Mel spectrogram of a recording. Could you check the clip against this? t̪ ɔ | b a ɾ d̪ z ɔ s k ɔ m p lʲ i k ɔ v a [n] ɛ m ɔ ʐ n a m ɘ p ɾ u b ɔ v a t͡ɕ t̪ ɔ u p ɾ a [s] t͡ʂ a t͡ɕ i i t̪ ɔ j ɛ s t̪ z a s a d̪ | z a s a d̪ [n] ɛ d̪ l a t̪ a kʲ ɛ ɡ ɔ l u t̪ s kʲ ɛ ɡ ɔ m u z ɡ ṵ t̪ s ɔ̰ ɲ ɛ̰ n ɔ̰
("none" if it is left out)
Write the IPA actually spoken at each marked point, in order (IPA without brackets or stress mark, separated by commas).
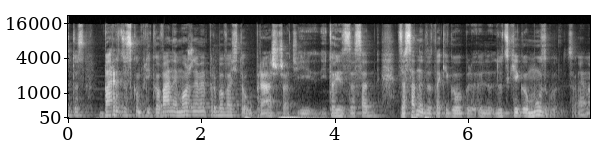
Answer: n, ʂ, n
